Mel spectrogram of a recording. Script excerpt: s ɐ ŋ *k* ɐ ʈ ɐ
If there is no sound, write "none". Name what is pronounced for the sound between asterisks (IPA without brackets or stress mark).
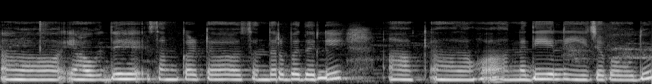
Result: k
